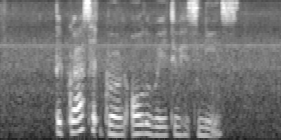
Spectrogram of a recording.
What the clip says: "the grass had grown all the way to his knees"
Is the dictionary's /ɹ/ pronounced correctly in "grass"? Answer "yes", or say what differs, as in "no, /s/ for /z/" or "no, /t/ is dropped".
yes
